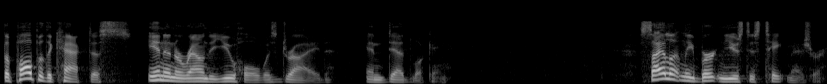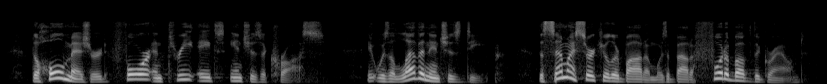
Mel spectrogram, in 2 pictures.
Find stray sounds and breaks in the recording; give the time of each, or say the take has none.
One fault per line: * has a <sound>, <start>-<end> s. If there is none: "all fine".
all fine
